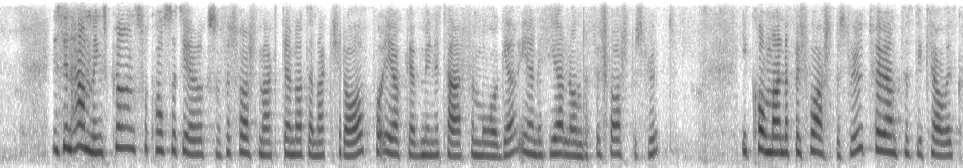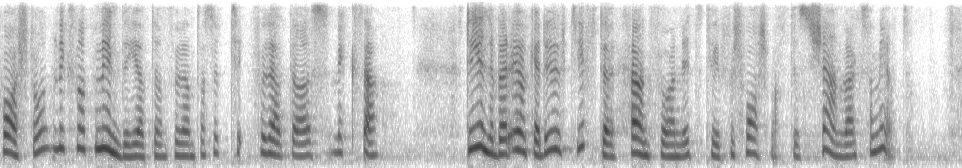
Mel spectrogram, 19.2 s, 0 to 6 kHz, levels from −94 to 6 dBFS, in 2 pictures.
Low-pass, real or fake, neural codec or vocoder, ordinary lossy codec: 5.4 kHz; fake; codec, 16 kHz, 1.1 kbps, Voila-Tokenizer; Opus, 16 kbps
